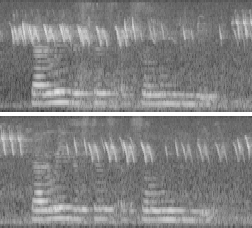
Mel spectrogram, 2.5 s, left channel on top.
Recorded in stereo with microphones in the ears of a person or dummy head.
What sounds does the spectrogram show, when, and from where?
0.3 s a woman speaking: centre (ahead or behind), 9 m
